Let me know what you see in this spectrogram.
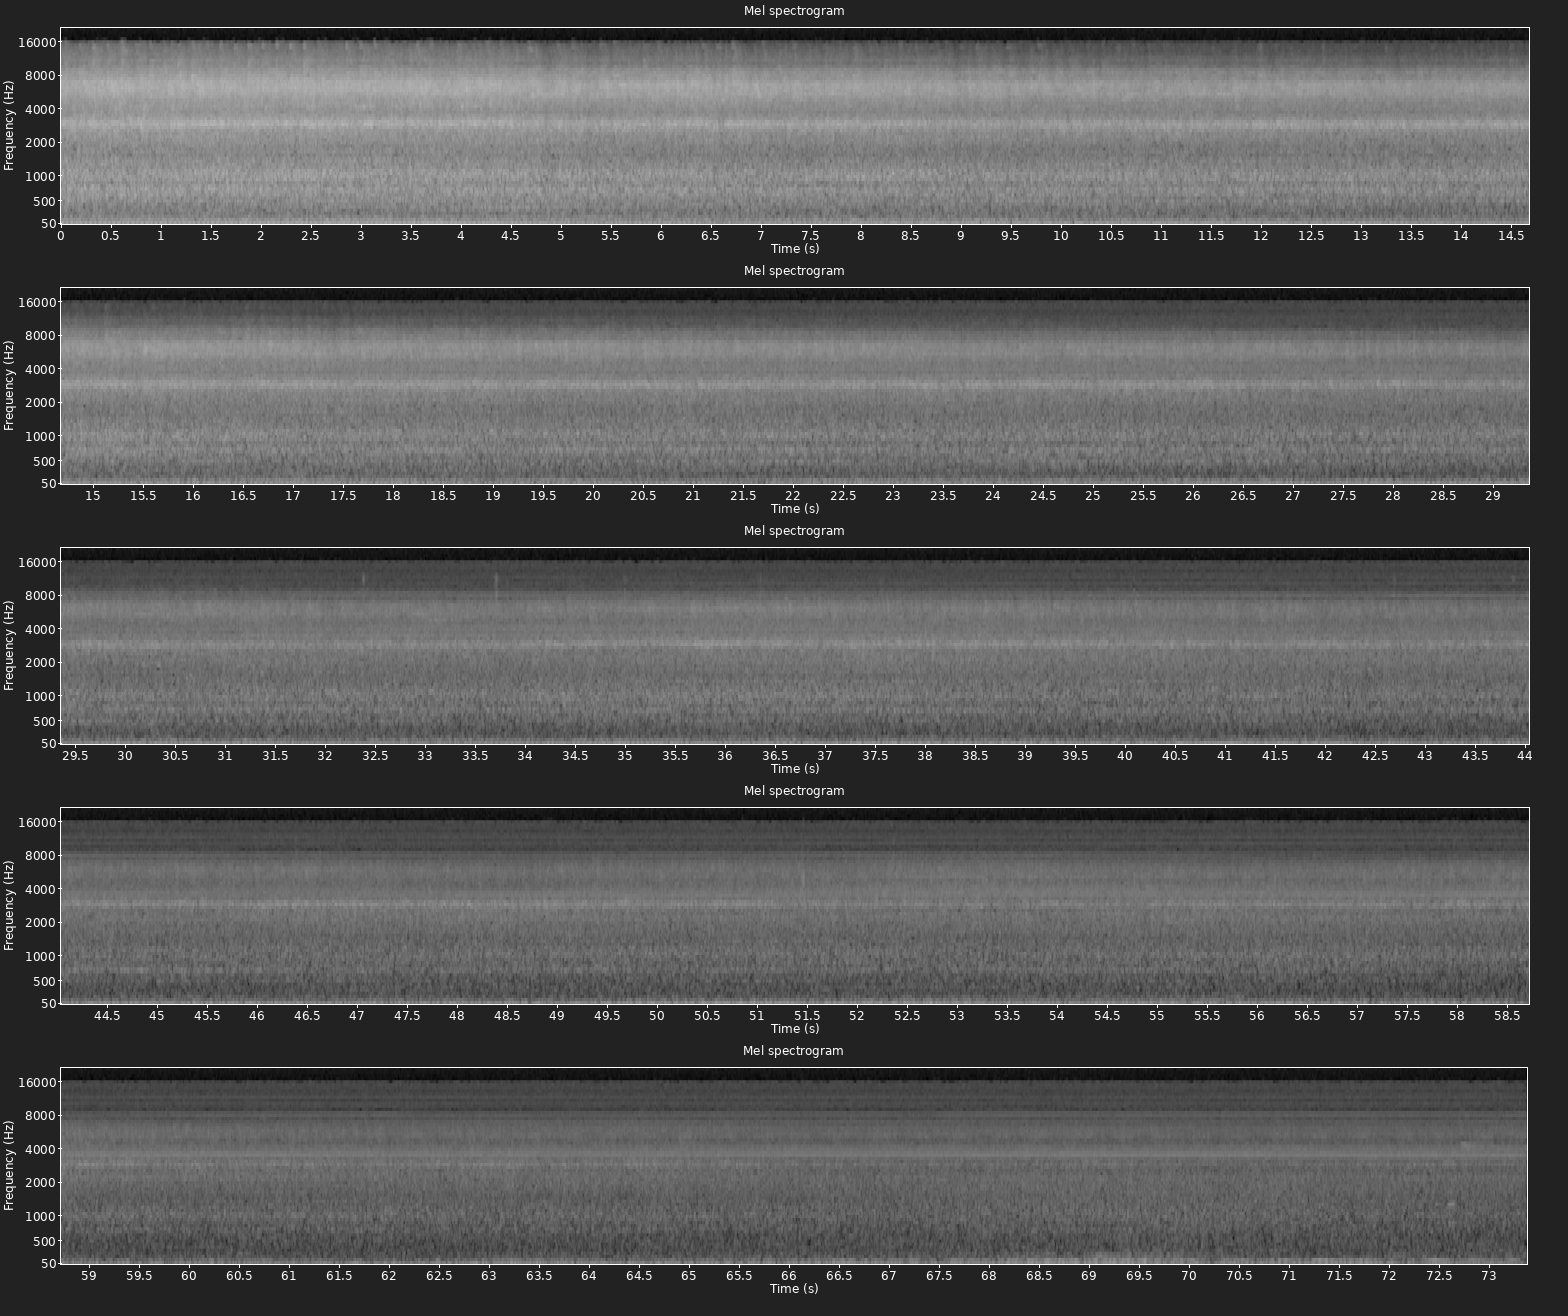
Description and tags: RailStation SmallDieselLocomotiveGoAway--
recording of small maneuver diesel locomotive go away from rec position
